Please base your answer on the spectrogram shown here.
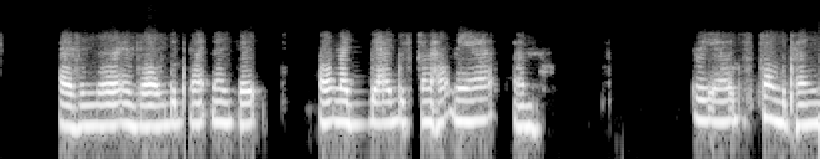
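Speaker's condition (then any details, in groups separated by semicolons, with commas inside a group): Duchenne muscular dystrophy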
